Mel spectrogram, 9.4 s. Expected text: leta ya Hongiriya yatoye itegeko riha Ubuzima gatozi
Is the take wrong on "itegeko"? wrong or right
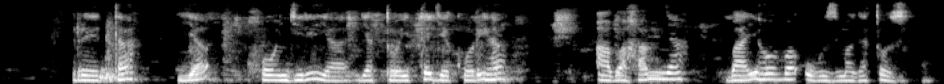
right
